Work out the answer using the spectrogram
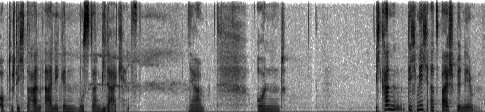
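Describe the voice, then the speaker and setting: A woman's voice: mid-range voice, vocal fry. A woman coaching the listener in an earnest, personal self-help talk, sometimes acting out other people's reactions.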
